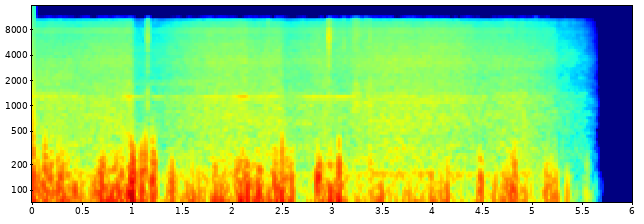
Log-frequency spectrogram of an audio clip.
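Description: Wind buffeting the camera microphone: an irregular, gusty low rumble that eases about halfway through and cuts off abruptly near the end.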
